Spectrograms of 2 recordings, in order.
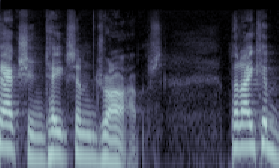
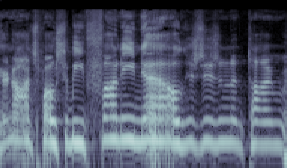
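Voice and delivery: high-pitched put-on yelling; 6 semitones higher than usual. Retelling how he yelled at the speaker for joking, imitating a yell. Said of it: "he started yelling at me".

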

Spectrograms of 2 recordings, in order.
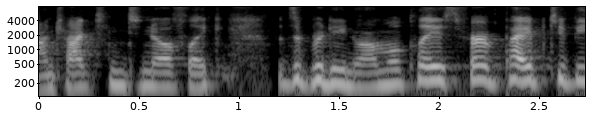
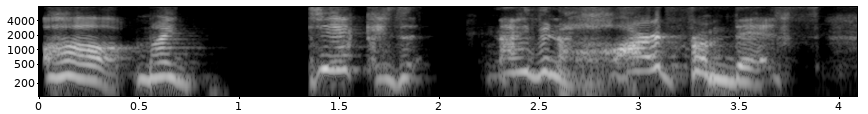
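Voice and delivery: aggressively masculine, slow, pitched-up macho swagger; 6 semitones higher, 5 dB louder than usual. Describing a man performing toxic masculinity, in a mock aggressively masculine voice. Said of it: "so aggressively masculine".

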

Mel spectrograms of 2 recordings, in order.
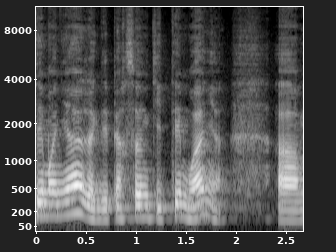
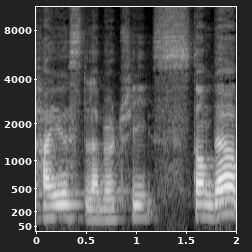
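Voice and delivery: slow, careful, superb English accent. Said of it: "vous remarquez mon superbe accent anglais".

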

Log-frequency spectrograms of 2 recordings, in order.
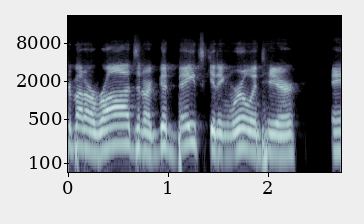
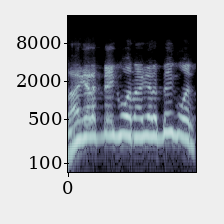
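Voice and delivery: mock hollered, high-pitched shout; 8 semitones higher than usual. Retelling how Josh yelled about a big fish from his kayak: imitating Josh yelling. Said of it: "Josh is yelling".

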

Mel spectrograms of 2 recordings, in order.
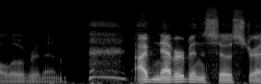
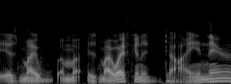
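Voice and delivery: ordinary delivery

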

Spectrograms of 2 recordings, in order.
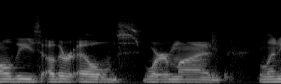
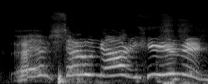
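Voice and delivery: fake beastly female creature scream, higher and louder; 10 dB louder than usual. Voicing the creature's scream after the description: mock bestial lady scream. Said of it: "Just like that".

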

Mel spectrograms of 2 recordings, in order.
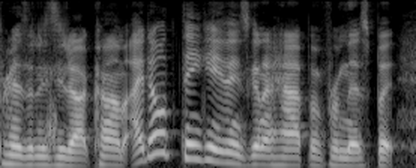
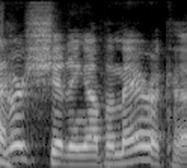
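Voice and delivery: plain

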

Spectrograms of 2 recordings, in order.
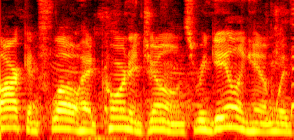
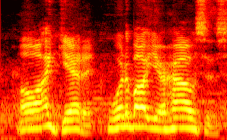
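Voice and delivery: usual speaking voice

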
